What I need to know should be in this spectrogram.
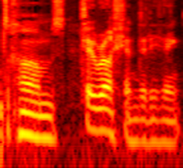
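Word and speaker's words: Kharms: Now, how's this for pronunciation? Daniel Calms. Not very good. Oh. It's Daniel Harms. Harms.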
